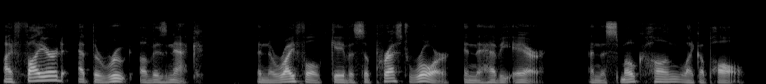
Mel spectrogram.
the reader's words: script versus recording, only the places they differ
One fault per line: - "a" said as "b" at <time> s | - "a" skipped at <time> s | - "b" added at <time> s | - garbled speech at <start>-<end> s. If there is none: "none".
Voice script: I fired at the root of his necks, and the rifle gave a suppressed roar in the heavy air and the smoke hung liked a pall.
- "necks" said as "neck" at 1.7 s
- "liked" said as "like" at 6.8 s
